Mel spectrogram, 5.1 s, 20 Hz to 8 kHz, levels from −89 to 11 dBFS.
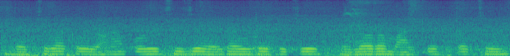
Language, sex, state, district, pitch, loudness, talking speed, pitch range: Odia, male, Odisha, Sambalpur, 140 Hz, -16 LUFS, 115 wpm, 135-145 Hz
